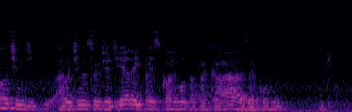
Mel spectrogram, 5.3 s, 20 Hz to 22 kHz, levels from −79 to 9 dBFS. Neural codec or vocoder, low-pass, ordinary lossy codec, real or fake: codec, 16 kHz, 16 kbps, FunCodec, trained on Chinese and English, 50 frames a second; 7.2 kHz; none; fake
